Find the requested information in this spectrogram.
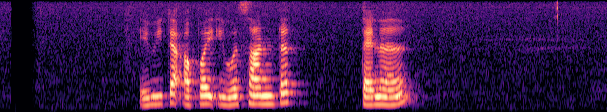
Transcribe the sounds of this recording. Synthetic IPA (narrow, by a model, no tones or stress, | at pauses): eʋiʈəʔapajʔiʋəsaɳʈə | t̪ænə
